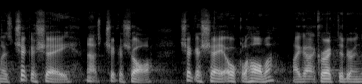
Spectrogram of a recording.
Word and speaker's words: Chickasha: textbook still has it 2005 textbook and I pronounced it wrong as Chickasha nots Chickasaw Chickasha Oklahoma I got corrected during the break still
